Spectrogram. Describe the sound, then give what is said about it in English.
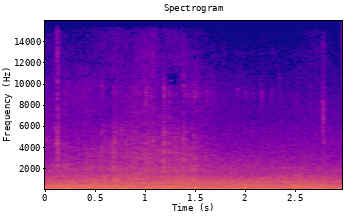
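Road traffic noise at 73 decibels, played to plants in an experiment: a steady, loud roar fills the whole stretch, a dense low rumble with no breaks and no voices. “Half were put in a space that was still happy and healthy, but involved 73 decibels of traffic noise being played.”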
